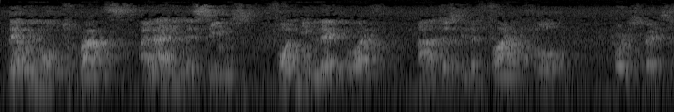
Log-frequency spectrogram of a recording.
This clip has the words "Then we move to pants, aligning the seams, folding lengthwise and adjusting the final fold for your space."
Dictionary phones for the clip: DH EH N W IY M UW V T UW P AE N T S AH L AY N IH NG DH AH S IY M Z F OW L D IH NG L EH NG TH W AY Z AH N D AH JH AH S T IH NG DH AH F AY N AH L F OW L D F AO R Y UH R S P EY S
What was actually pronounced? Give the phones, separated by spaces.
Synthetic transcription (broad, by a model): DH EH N W IY M UW V T UW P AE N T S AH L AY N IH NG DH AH S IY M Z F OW N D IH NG L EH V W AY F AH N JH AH S T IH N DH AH F AY N AH L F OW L F AO R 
